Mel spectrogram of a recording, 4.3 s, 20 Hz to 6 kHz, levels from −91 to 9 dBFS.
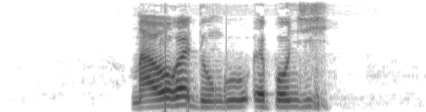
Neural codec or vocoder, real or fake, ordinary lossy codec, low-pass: none; real; Opus, 64 kbps; 5.4 kHz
